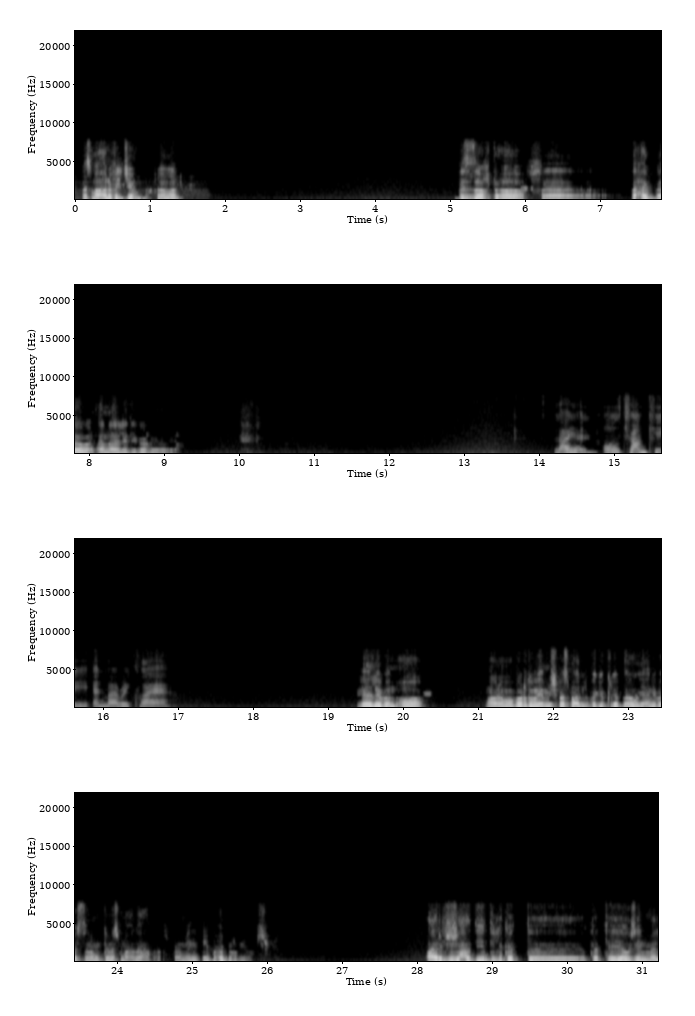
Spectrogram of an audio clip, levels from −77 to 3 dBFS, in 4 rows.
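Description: From the first instant, an echo leak trails the speech: a delayed copy arriving 256 ms behind, heard at 0.0 to 0.09 s, 0.52 to 0.69 s, 0.87 to 1.06 s and 1.38 to 1.68 s. It is strongest around 0.52 s, roughly 20 dB below the speech, and weakest at the start and near 1.4 s, where it falls to roughly 35 to 40 dB down. The likely cause is a loudspeaker on one side whose echo canceller let part of its own playback back into the microphone.

Between 7.00 and 7.96 s the audio shows repeated stalls (stutter). Six times the jitter buffer ran dry and the receiver held the last sound until data arrived, filling 68 ms in total, the longest gap being 21 ms. Nothing is lost, but the speech hitches and drags across that second.

At 8.24 to 8.29 s a short stall from a late packet stretches one sound by 19 ms while the receiver waits, then resumes where it left off. The result is a brief held moment with a slight buzzy edge, and the playout delay grows by the same 19 ms.

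A jitter buffer slow-down follows from 8.58 to 9.86 s. The receiver repeats pitch periods to rebuild its reserve, adding 120 ms and running the speech at 91% speed. Pitch is unchanged, but the speech sounds drawn out. A milder slow-down occurs from 20.84 to 21.84 s, adding 63 ms at 95% speed.

From 14.64 to 14.79 s, speech suppressed in double talk causes a dip of roughly 5 dB lasting about 150 ms. The level briefly sags as if pulled back. The likely cause is an echo canceller that could not separate the talker from simultaneous far-end audio and attenuated both.

The opposite adjustment, a jitter buffer speed-up, runs from 24.05 to 24.90 s. With too much audio queued, the receiver cuts short pitch-period pieces, removing roughly 50 ms and playing at 105% speed. The pitch stays put, but the phrasing sounds slightly hurried.

At 29.34 to 29.45 s the background is gated by the echo canceller. 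While loudspeaker playback was active, the microphone was pulled down hard, by about 11 dB at the deepest point, for about 100 ms. The room tone drops out momentarily and snaps back when the canceller releases.

Throughout, the G.722 call path limits the audio to nothing above 8 kHz, giving a wideband-telephone top end.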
